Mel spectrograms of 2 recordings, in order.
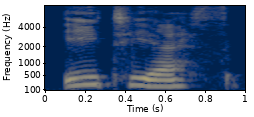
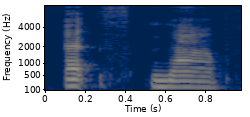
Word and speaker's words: Etznab: Pronunciation, ETZNAB, ETZNAB.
